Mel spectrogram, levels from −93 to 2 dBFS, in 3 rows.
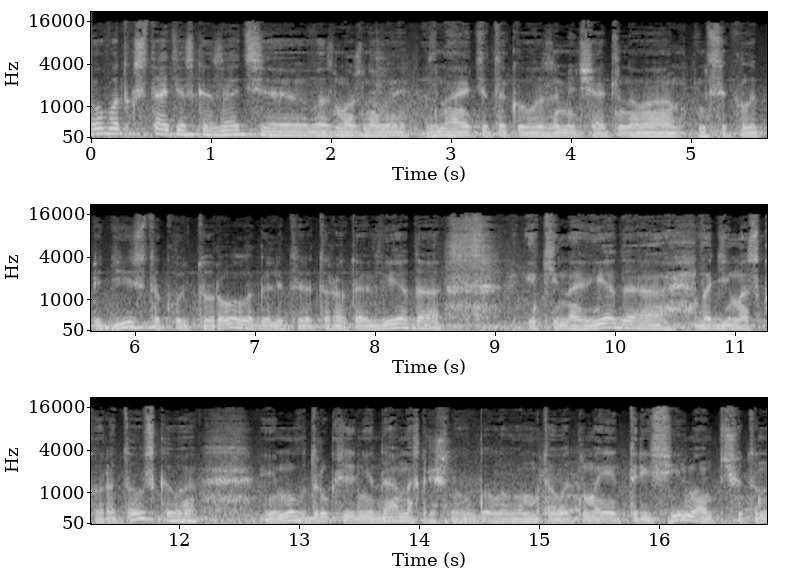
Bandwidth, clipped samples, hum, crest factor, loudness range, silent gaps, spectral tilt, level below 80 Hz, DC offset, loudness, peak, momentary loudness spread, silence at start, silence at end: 16.5 kHz; under 0.1%; none; 12 dB; 1 LU; none; -5.5 dB/octave; -34 dBFS; under 0.1%; -18 LUFS; -6 dBFS; 3 LU; 0 s; 0 s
